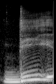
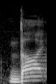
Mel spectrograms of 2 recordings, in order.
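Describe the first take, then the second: First: The word is said in its full, strong form. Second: The word is said in its reduced, weak form. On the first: The following noun is emphasized. "the is strong form" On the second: The following noun is not emphasized. "The is weak form"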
